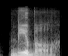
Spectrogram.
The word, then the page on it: bubal: British English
